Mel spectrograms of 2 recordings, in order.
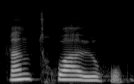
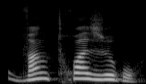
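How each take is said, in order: First: Trois flows into euros without a Z sound. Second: A Z sound links trois to euros. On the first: This is a common informal form. "parfois, vous entendrez juste un enchaînement" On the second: This is the officially correct form. "Officiellement, il faut la faire"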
